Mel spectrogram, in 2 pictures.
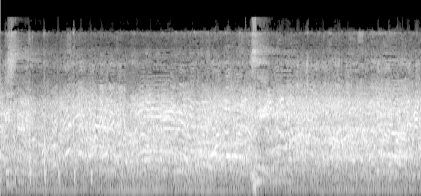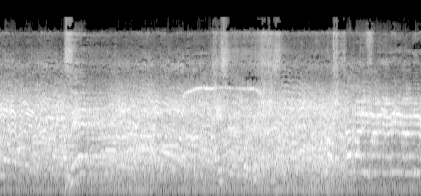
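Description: A man performs into a microphone over loudspeakers.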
